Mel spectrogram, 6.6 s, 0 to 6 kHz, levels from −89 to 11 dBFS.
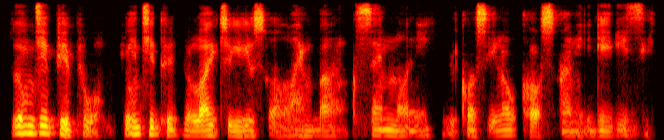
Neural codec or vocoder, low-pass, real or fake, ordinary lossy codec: codec, 16 kHz, 1 kbps, FunCodec, trained on Chinese and English, 50 frames a second; 5.4 kHz; fake; none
